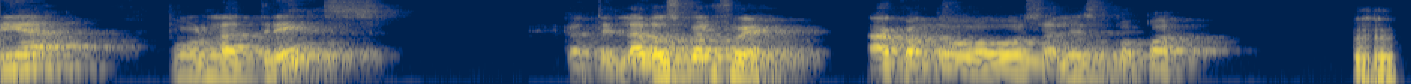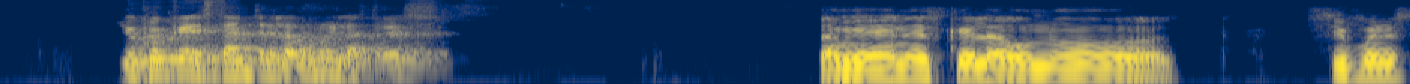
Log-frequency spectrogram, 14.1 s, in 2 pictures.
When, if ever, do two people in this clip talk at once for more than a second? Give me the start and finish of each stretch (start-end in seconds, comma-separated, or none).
none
